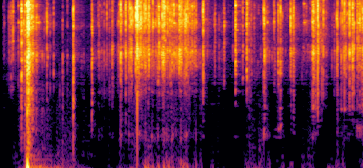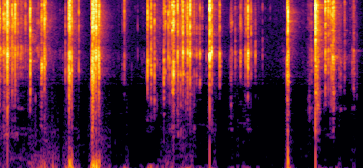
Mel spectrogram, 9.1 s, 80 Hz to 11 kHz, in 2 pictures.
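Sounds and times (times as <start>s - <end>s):
prisoner handcuffs rattling while handled: 0.1s - 9.0s.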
